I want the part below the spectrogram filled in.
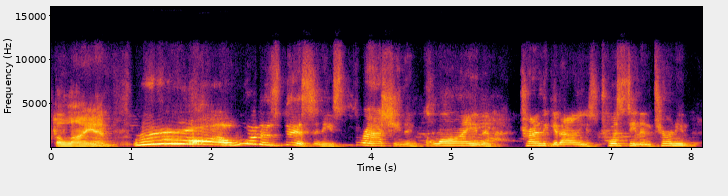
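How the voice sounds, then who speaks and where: A man telling a story to young children as a teacher, explaining things simply with dramatic pauses. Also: sits high, low-quality recording. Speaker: storyteller, early education teacher.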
